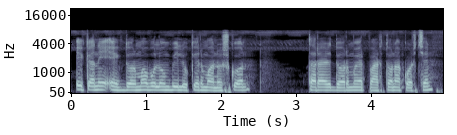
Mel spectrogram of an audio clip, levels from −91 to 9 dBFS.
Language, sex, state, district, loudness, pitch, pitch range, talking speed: Bengali, male, Assam, Hailakandi, -15 LUFS, 150 Hz, 145-160 Hz, 95 wpm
